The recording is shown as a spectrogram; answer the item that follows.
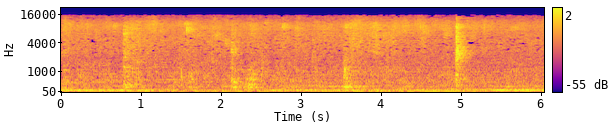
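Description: Sliced onions sizzling as they brown in hot oil in a pan, stirred with a metal spatula, with a few short scrapes of the spatula against the pan over a steady low hum.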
